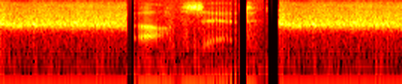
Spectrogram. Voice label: "offset", American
